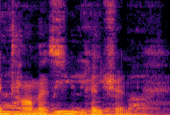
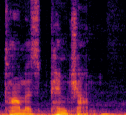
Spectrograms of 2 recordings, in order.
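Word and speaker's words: Thomas Pynchon: Today we're listening to Vineland by Thomas Pinion.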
